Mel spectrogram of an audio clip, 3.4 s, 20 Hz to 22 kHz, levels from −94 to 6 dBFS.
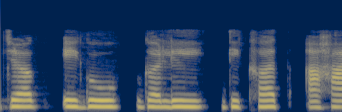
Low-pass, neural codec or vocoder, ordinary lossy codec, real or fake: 7.2 kHz; vocoder, 44.1 kHz, 80 mel bands, Vocos; none; fake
